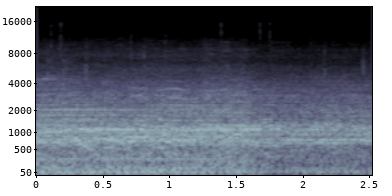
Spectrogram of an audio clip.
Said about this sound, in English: An excited crowd, a well-behaved crowd.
